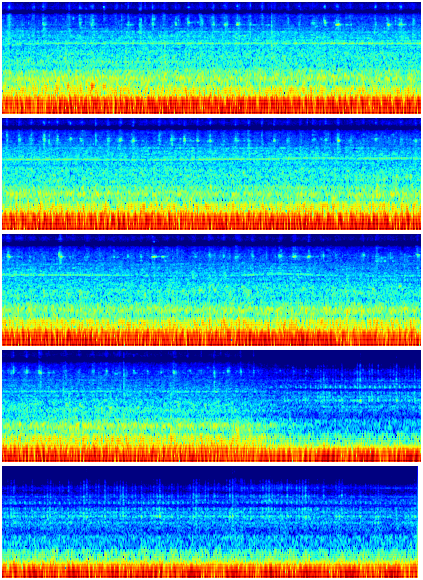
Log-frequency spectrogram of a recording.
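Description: Tracked armoured vehicles (Warrior infantry fighting vehicles and a CRARRV) driving in column: a deep, loud engine-and-track rumble, with a thin steady high whine over it for most of the first dozen seconds. About fifteen seconds in the sound changes abruptly to a different deep rumble of tracked armour running.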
